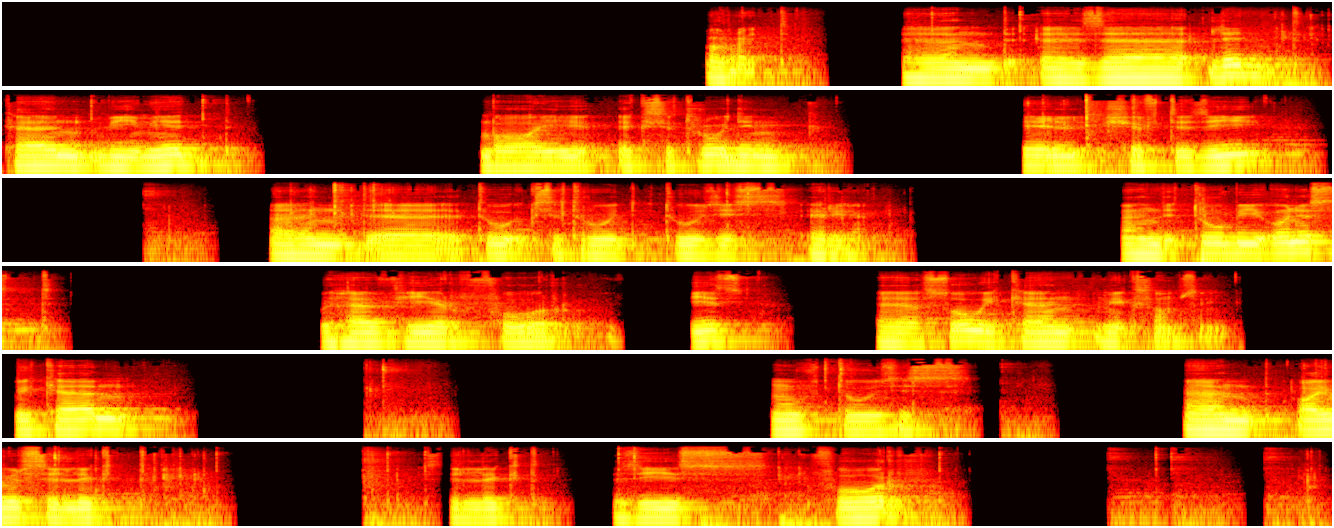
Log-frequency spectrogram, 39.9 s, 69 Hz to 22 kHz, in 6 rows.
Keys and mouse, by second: 3.9-8.0 middle drag, 5.1 z, 8.8 middle click, 13.1 e, 17.0-18.7 drag, 17.0 e, 17.2 f, 18.2 Tab, 31.1 ctrl+click, 33.4-35.3 drag, 34.0 z, 34.7 z, 36.3 right click.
